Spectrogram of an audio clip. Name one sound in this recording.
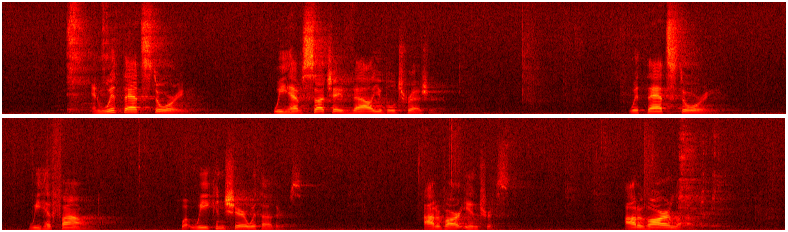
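A middle-aged man chants slowly into a microphone in an echoing hall, in phrases with pauses between them.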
